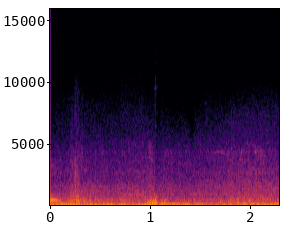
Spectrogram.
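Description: Steady low wind rumble buffeting the microphone on a moving scooter.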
